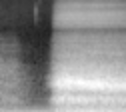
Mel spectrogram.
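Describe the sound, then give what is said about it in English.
A single deep breath is taken during a guided relaxation breathing exercise. After a short near-silence it begins as a sudden airy rush and continues steadily to the end. “taking a few cycles of this very deep inhalation and an even more full”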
